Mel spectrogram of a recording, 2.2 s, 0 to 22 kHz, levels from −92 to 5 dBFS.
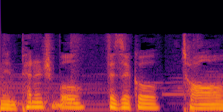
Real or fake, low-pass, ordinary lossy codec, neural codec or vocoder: real; 7.2 kHz; MP3, 32 kbps; none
